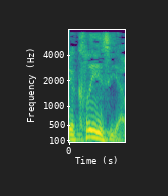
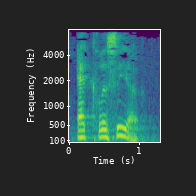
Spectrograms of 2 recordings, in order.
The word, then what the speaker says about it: ekklesia: The word church in the Greek language is ekklesia. People call it the ecclesia. Well, it's actually pronounced ekklesia.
